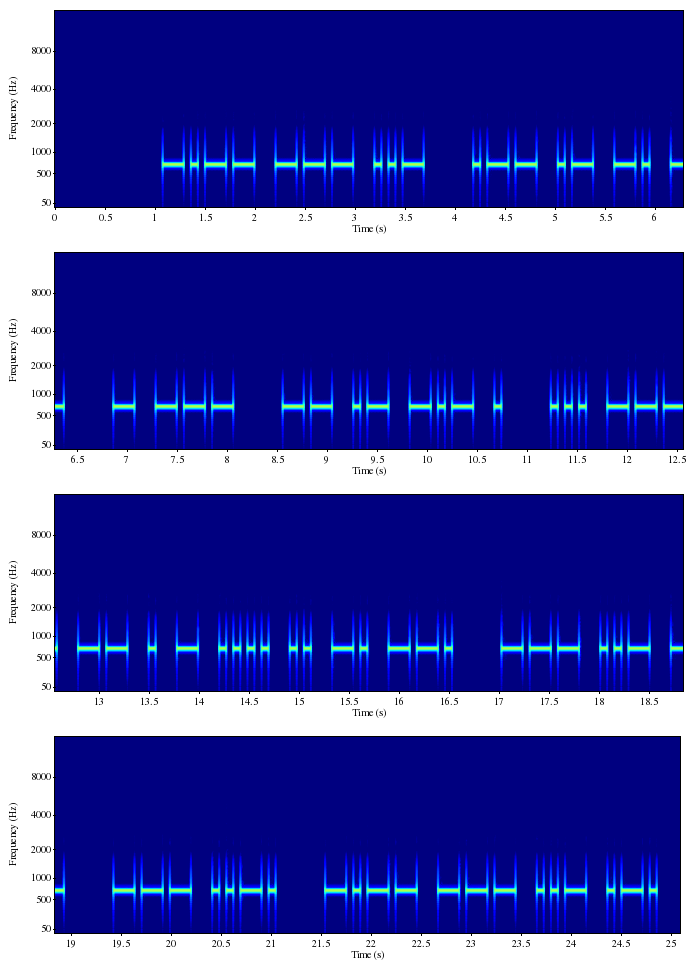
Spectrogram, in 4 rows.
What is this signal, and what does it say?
Morse code, heard as a keyed tone, about 17 wpm, 700 Hz. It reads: YOU WANT TO MAKE SOMETHING OUT OF YOUR
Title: Sentences from Top 600 Words 17wpm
